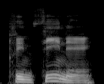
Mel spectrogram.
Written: Plinthine

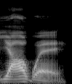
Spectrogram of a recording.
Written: Yahweh

